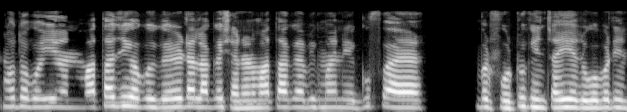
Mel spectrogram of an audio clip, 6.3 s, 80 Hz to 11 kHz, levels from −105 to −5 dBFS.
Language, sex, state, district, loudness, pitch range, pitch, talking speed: Rajasthani, male, Rajasthan, Churu, -15 LUFS, 220-240 Hz, 230 Hz, 180 wpm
